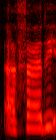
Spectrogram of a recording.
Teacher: را کے نیچے زیر ہوگا تو باریک پڑھیں گے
